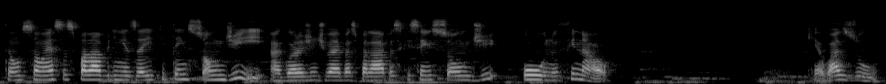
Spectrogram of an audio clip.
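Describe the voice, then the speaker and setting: A Brazilian woman teacher giving a slow, patient online spelling lesson for children, repeating each word and checking in with the class as she marks them on screen. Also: medium pitch, fairly even intonation, a little mellow. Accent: Brazilian Portuguese.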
